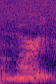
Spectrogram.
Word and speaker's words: Amarius: Is it Amaris? Is that how you say it correctly? Amarius. Amarius. Yeah.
